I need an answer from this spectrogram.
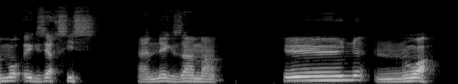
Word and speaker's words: noix: Une noix, donc X ici ne se prononce pas.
